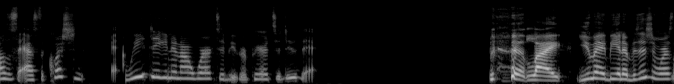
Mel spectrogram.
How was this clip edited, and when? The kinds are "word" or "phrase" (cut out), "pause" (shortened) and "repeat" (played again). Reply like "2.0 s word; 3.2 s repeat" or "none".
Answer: 1.3 s word; 2.1 s word; 5.7 s pause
